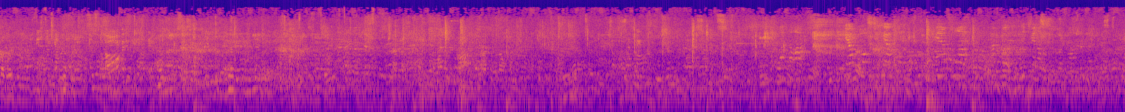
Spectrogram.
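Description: Many voices of a crowd murmur and chatter throughout a large echoing hall.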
